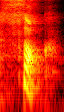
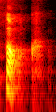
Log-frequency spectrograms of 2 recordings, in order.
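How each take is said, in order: First: The word begins with a hissing s sound. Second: The word begins with a lisped th sound. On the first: The speaker calls it right. "instead of a s sound" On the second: The speaker calls it wrong. "it comes out as a th"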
